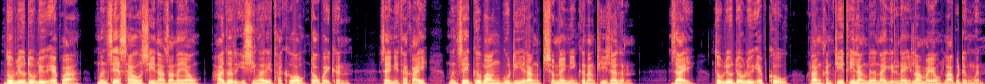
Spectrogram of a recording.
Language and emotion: Bodo, neutral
